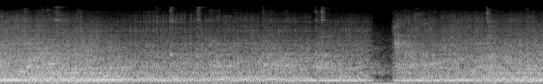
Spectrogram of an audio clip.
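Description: A heavy armored car engine roars steadily.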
